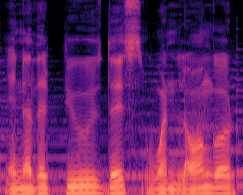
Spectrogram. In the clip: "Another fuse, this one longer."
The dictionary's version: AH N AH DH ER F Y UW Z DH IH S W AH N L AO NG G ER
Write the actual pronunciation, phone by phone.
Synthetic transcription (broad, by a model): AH N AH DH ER P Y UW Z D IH S W AH N L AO NG G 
